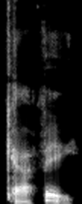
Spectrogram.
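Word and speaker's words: café: like black cat calf the E is pronounced with a long a like say and pay Cafe Cafe CFE a cafe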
